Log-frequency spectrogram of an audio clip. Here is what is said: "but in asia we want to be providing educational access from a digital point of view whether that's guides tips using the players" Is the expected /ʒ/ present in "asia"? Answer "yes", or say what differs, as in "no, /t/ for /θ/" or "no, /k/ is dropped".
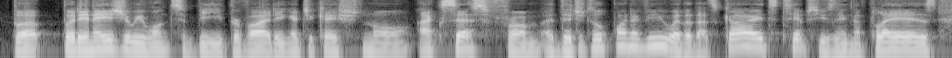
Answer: yes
